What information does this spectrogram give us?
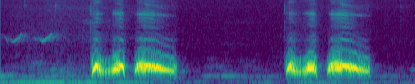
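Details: Female spotted dove (cu gáy) calling to stimulate males, used for training and luring male birds; two low, hoarse cooing phrases, each a quick double note followed by a longer falling coo, separated by a pause of about a second.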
